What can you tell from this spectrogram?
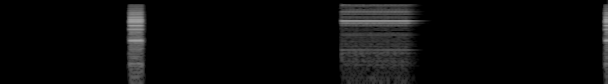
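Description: Electric doorbell buzzing twice: a very short buzz a little over a second in, then a longer, quieter buzz of under a second about halfway through that fades out.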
